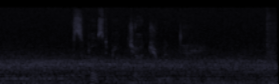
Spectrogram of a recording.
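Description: A young person speaks softly and close into a headset microphone.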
